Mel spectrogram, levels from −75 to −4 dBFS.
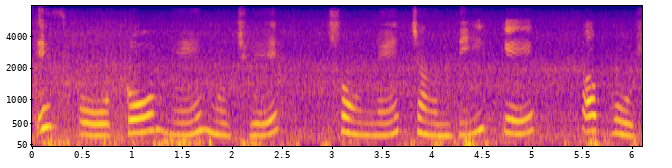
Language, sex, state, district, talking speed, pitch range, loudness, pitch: Hindi, female, Madhya Pradesh, Umaria, 80 wpm, 250-320 Hz, -16 LUFS, 290 Hz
